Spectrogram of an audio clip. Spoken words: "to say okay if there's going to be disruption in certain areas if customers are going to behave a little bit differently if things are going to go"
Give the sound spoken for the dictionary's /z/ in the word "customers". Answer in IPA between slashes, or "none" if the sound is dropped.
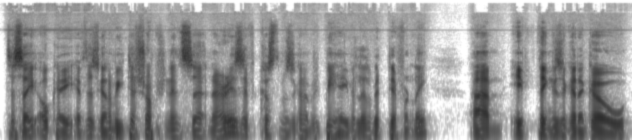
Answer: /z/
